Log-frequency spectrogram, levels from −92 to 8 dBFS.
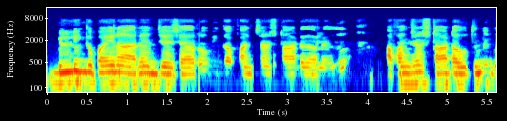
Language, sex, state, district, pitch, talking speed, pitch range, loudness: Telugu, male, Andhra Pradesh, Chittoor, 130 Hz, 140 wpm, 125-140 Hz, -17 LUFS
